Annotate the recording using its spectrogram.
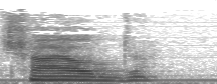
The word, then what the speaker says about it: Childre: Doc Childra. It's spelled C-H-I-L-D-R-E.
